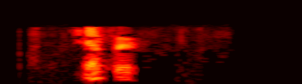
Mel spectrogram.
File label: PD Dispatch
